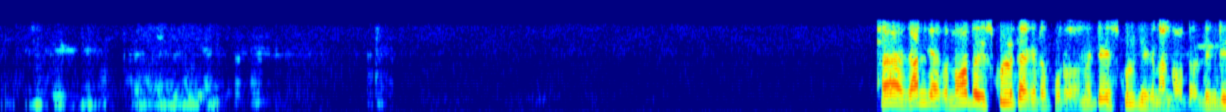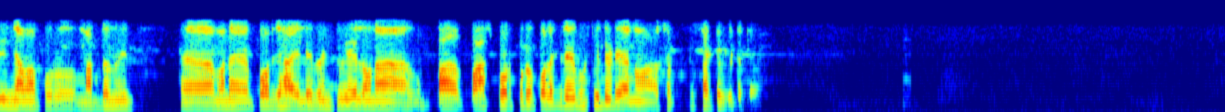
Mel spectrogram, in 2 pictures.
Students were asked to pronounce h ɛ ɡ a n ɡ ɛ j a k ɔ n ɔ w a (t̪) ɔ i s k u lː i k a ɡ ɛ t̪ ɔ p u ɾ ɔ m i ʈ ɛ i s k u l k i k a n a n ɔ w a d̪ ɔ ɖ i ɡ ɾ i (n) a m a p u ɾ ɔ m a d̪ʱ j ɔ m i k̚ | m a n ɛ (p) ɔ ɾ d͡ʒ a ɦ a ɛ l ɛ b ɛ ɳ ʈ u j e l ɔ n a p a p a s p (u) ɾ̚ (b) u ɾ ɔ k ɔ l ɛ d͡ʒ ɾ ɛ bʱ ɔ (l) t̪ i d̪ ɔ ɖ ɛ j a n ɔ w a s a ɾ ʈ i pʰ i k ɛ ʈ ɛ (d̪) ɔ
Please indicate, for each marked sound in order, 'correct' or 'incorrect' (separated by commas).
incorrect, incorrect, correct, incorrect, incorrect, incorrect, incorrect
